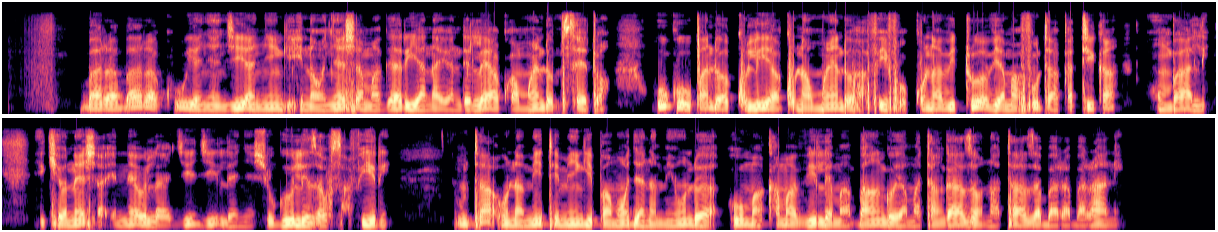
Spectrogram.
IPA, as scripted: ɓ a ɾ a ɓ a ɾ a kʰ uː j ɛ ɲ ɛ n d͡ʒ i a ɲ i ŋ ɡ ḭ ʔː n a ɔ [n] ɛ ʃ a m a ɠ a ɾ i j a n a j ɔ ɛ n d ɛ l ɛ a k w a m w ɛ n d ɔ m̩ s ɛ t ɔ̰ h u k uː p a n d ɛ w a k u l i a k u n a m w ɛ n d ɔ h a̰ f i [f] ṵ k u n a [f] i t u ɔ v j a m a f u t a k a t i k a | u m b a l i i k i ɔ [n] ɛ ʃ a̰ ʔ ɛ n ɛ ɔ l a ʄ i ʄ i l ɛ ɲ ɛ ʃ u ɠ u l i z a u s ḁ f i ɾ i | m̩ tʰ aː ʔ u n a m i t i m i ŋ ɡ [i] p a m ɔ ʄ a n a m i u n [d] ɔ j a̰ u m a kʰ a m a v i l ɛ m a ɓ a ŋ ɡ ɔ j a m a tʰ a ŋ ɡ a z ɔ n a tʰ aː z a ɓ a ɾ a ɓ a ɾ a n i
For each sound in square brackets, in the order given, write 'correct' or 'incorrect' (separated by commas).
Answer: incorrect, correct, incorrect, correct, correct, correct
